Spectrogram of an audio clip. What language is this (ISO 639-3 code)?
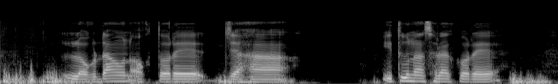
sat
